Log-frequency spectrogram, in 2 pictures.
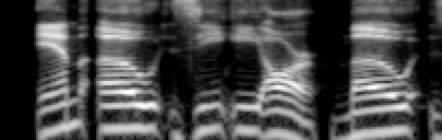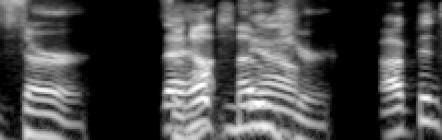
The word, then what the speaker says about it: Moser: that's how that's what the press release said m-o-z-e-r mo zer i've been saying mosher i think everyone's been saying moser but it's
